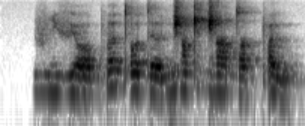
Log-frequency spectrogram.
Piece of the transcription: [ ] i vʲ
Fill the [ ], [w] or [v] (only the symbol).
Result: v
